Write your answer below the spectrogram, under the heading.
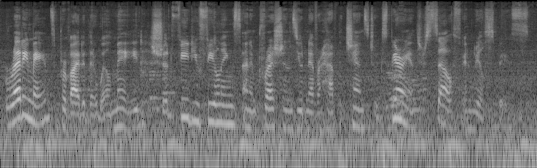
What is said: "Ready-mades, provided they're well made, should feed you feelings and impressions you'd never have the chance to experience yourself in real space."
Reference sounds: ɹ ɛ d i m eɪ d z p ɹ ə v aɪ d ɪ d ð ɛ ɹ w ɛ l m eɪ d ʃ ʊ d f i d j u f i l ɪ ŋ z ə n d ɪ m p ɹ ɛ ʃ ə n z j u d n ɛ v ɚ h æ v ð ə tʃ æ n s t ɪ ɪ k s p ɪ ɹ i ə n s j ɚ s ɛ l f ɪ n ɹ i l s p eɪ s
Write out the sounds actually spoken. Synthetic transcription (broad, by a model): ɹ ɛ d i m eɪ d z p ɹ ə v aɪ d ɪ d ð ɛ ɹ w ɛ l m eɪ d ʃ ʊ d f i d j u f i l ɪ ŋ z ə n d ɪ m p ɹ ɛ ʃ ə n z j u d n ɛ v ɚ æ v ð ə tʃ æ n s t ɪ ɪ k s p ɪ ɹ i ə n s j ɚ s ɛ l f ɪ n ɹ i l s p eɪ s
